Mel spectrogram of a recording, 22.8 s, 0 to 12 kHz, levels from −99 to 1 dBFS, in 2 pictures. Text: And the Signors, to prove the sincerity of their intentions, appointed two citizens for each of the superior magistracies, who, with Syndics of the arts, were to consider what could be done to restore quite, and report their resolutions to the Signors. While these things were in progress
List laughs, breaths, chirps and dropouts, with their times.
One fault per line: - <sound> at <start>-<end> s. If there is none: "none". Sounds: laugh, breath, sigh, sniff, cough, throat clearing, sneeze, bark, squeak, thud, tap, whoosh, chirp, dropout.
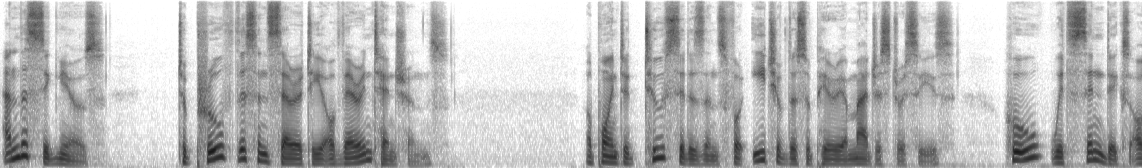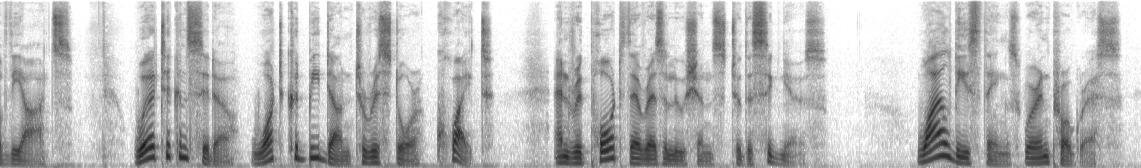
none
